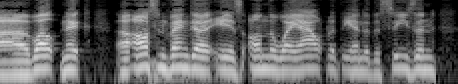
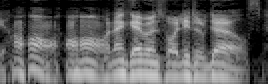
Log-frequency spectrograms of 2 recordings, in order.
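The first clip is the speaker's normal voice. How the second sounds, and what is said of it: Silly put-on French accent. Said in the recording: “a silly French accent ... we will all sound like Maurice Chevalier”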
